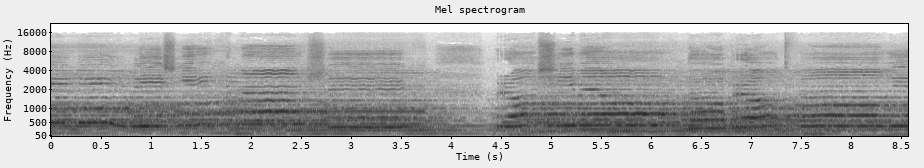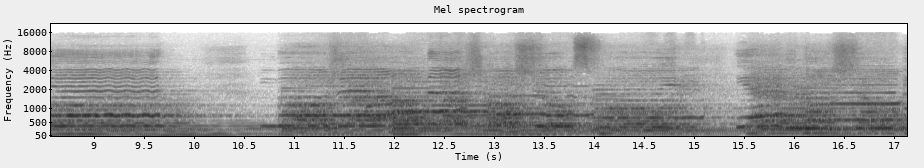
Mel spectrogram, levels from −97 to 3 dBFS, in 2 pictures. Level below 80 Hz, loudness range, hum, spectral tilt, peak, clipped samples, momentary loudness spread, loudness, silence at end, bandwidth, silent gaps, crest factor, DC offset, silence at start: -46 dBFS; 3 LU; none; -5 dB/octave; -6 dBFS; under 0.1%; 9 LU; -21 LUFS; 0 s; 16 kHz; none; 14 dB; under 0.1%; 0 s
